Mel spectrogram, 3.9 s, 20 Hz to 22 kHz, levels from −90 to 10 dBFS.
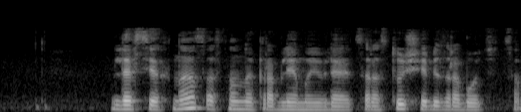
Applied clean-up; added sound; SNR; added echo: none; none; none; none.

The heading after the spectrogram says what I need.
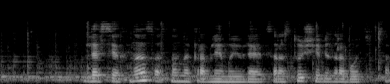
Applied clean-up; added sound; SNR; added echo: none; Sink (filling or washing) / Water tap, faucet; 11 dB; reverberation time 0.3 s.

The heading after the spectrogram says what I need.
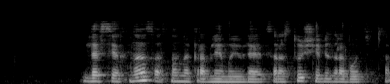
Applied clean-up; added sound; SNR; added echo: neural separator model SepFormer DNS4.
